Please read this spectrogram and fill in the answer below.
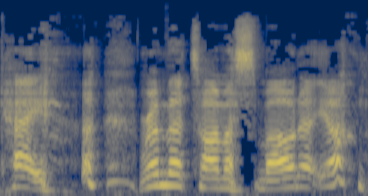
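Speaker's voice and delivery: high, loud call broken by laughter; laughing through it. Acted. Comic podcaster acts out approaching a girl years later, high and laughing. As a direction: blurt it out brightly, cracking up.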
